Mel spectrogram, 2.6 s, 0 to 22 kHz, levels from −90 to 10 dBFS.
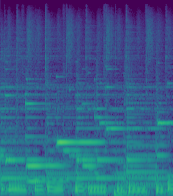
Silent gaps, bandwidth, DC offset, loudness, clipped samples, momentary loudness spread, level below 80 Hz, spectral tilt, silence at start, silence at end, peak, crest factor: none; over 20 kHz; under 0.1%; -26 LUFS; under 0.1%; 5 LU; -42 dBFS; -5.5 dB/octave; 0 s; 0 s; -12 dBFS; 14 dB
